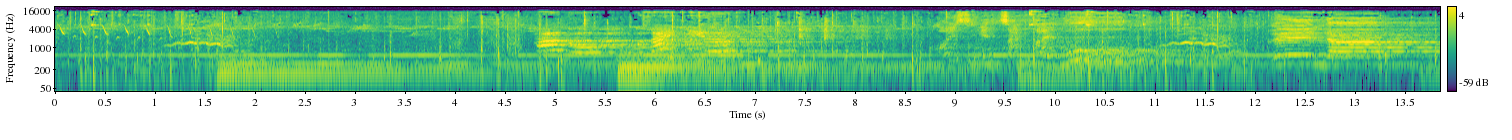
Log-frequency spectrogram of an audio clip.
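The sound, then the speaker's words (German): Horses gallop and neigh as they are ridden away, with continuous clip-clop of hooves and several loud whinnies breaking through. “Ich reite kurz zu meinem Dad und gebe ihm Bescheid. Dann reiten wir los.”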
